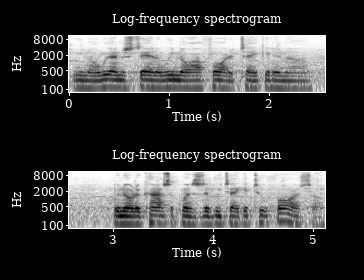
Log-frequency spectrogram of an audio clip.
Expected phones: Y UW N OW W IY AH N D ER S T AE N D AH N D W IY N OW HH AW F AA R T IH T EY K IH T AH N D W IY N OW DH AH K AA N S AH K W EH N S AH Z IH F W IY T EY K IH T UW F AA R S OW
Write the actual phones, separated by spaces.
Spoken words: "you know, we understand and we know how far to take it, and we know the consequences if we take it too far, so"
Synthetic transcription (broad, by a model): Y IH N OW W IY AH N D ER S T AE N D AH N W IY N OW HH AW F AA R T IH T EY K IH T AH N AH W IY N OW DH AH K AA N S AH K W EH N S AH Z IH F W IY T EY K IH T UW F AA R S OW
